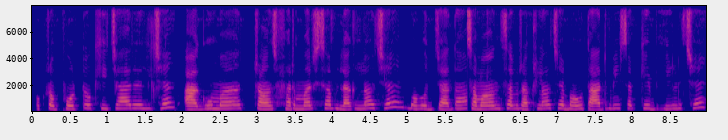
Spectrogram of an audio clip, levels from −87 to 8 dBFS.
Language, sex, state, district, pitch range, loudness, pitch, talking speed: Maithili, female, Bihar, Bhagalpur, 255-280 Hz, -42 LUFS, 270 Hz, 175 wpm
